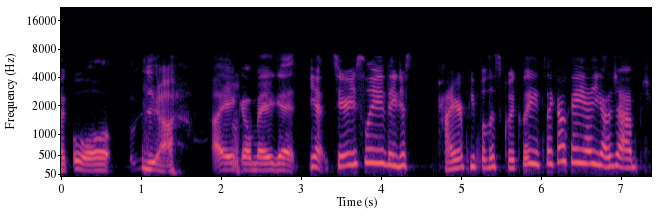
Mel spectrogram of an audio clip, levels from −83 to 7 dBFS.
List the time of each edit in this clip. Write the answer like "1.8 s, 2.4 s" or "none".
3.0 s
